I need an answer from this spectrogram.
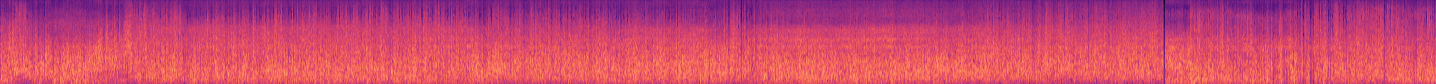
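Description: Passenger train running at speed, heard from an open carriage window: a loud, steady rush of wheel and rail noise mixed with wind buffeting the microphone.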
